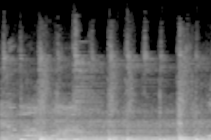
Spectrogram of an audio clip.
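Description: Live punk rock band playing a song: electric guitars and a drum kit with a steady beat.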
